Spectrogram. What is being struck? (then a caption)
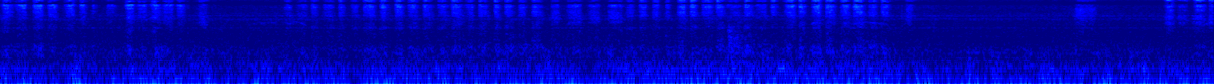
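Wooden colored pencil on a paper coloring book page. A dark green wooden colored pencil colors a flat paper coloring book page in small strokes, its lead rubbing and scratching the paper. The sound is a quiet, continuous run of soft scratchy rubs with faint bright edges over a low, dull hum.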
